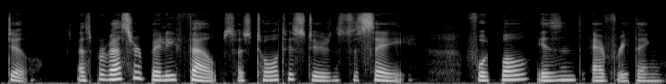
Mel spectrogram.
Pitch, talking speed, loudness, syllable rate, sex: 195 Hz, 125 wpm, -20 LUFS, 3.9 syllables/s, female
